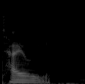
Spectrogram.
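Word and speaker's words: Ty Lee: him oh my my uh my my and Ty yeah Ty yeah no they picked terrible candidates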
